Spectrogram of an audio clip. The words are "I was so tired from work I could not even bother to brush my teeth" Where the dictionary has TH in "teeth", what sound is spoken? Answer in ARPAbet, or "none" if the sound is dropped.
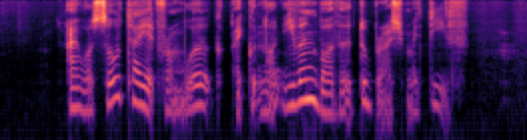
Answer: TH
